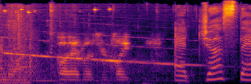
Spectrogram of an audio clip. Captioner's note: siren blaring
